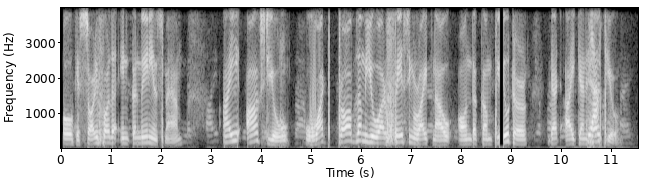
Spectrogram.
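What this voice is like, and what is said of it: Heavy accent, hard to understand. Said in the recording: “Your accent, I'm just having a real hard time understanding you with your accent.”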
